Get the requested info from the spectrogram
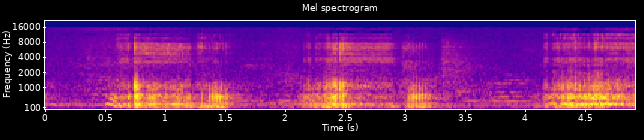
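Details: An 8.5-week-old English bulldog puppy snores during its first vet visit, in rough, rasping bursts with each breath a broad noisy rattle.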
